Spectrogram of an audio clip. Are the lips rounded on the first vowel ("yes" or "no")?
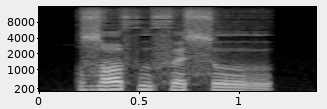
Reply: yes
